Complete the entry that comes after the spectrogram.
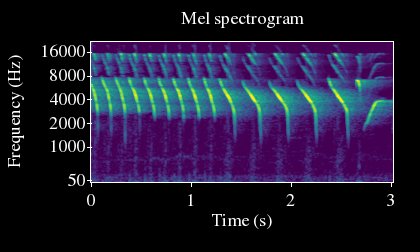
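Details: Canary singing a long, energetic song: a fast run of sharply descending high whistled notes, about six per second, gradually slowing and spreading out, ending on a rising note.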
